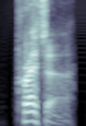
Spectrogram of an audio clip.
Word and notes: pretor: British English

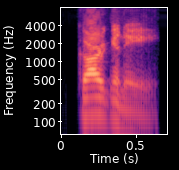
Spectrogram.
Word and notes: garganey: American English

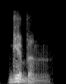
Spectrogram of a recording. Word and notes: gibbon: British English

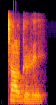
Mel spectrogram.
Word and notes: toggery: Indian

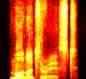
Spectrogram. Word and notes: monetarist: British English

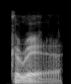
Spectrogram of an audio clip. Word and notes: career: British English

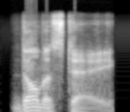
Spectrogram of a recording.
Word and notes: Domesday: British English

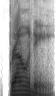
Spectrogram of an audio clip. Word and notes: Brownie: American English

